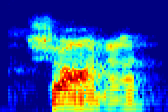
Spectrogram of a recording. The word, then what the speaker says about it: Shauna: Cheyenne? Shauna. Yeah. Shauna. I will probably make that mistake again. That's fine. It's spelled a little funky.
